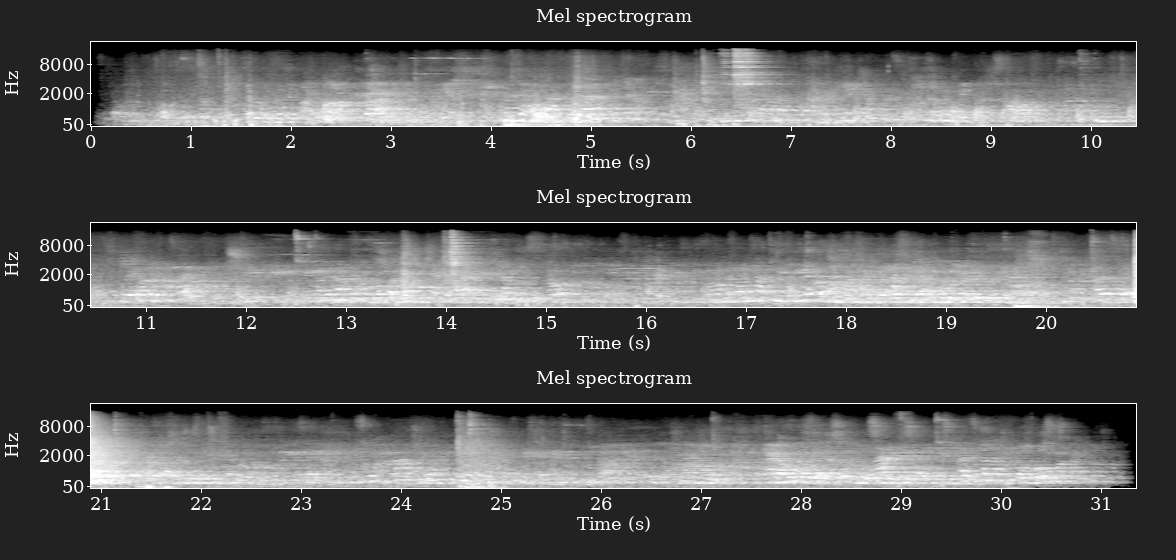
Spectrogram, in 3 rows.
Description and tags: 10092014 boczów polmax restaurant
Fieldrecording made during field pilot reseach (Moving modernization
project conducted in the Department of Ethnology and Cultural
Anthropology at Adam Mickiewicz University in Poznan by Agata Stanisz and Waldemar Kuligowski). Ambience of the Polmax restaurant on the Polmax gas station in Boczów located near of the national road no. 92. Recordist: Michał Orlik, editor: Agata Stanisz.
bocz, fieldrecording, gas-station, music, noise, people, poland, restaurant, road, w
